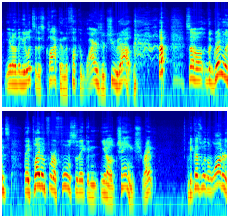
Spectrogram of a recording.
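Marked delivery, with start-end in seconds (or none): 2.7-3.6 short burst of breathy laughter. Real, not acted. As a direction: crack up at the joke. Cracking up at the chewed wires.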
